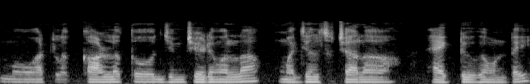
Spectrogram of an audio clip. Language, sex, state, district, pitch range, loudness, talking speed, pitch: Telugu, male, Andhra Pradesh, Krishna, 110-120 Hz, -19 LUFS, 115 wpm, 115 Hz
